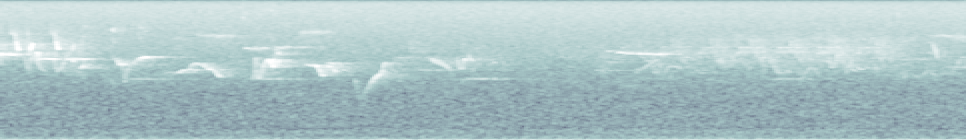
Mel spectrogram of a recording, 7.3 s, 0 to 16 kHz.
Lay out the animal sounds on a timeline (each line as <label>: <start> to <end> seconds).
Ovenbird (Seiurus aurocapilla): 0.0 to 0.7 seconds
Black-capped Chickadee (Poecile atricapillus): 0.0 to 0.8 seconds
Rose-breasted Grosbeak (Pheucticus ludovicianus): 0.0 to 3.7 seconds
Black-capped Chickadee (Poecile atricapillus): 4.4 to 5.2 seconds
Ovenbird (Seiurus aurocapilla): 4.8 to 6.8 seconds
